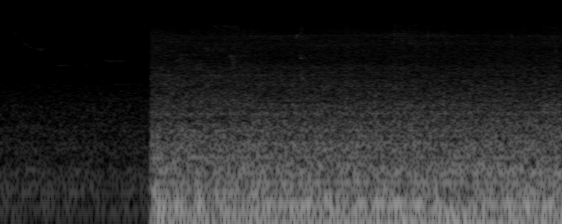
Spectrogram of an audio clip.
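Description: Near quiet for about a second, then the sound cuts in suddenly: steady driving noise of a slow-moving pickup truck, engine and tyre rumble with wind hiss.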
